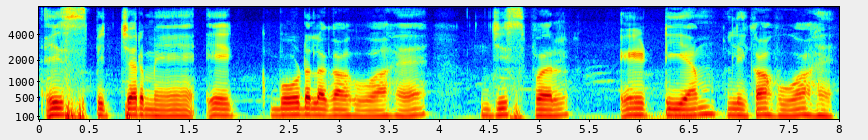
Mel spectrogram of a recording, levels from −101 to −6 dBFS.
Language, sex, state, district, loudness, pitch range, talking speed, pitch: Hindi, male, Uttar Pradesh, Saharanpur, -18 LUFS, 110-125 Hz, 105 wpm, 115 Hz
